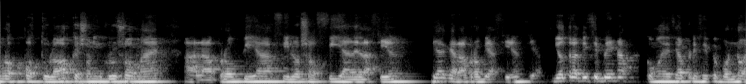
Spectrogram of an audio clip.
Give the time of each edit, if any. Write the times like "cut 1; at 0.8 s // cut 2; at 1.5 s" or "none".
cut 1; at 1.8 s // cut 2; at 6.4 s

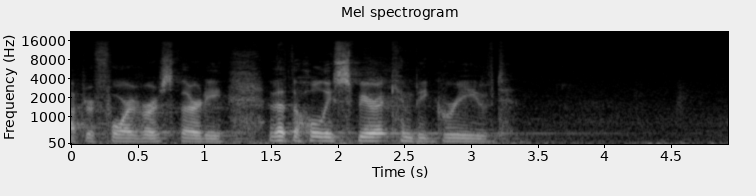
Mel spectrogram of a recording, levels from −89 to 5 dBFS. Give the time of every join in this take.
none

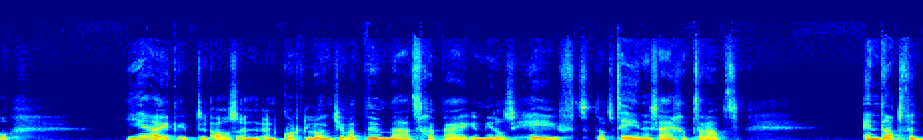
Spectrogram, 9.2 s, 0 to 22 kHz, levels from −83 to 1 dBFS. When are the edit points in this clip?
cut 1; at 2.1 s // cut 2; at 6.1 s

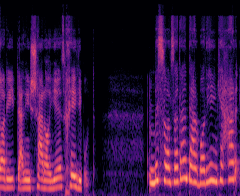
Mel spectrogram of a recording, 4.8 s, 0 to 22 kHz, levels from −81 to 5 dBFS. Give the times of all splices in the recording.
cut 1; at 1.6 s

